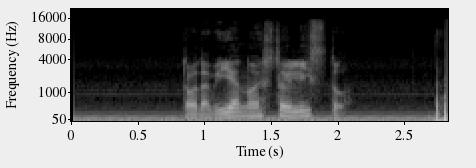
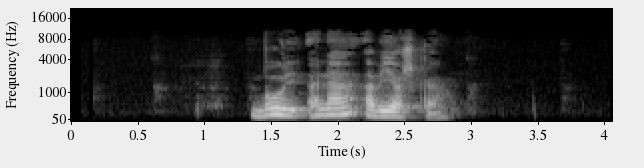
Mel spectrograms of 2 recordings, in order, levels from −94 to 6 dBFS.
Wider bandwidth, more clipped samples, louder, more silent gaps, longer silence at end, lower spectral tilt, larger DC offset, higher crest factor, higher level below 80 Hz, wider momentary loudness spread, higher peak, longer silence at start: first, 15 kHz vs 10.5 kHz; neither; second, -39 LUFS vs -24 LUFS; neither; second, 0 s vs 1.25 s; about the same, -6.5 dB/octave vs -6.5 dB/octave; neither; about the same, 22 dB vs 20 dB; first, -48 dBFS vs -78 dBFS; about the same, 16 LU vs 17 LU; second, -16 dBFS vs -8 dBFS; second, 0 s vs 1.35 s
